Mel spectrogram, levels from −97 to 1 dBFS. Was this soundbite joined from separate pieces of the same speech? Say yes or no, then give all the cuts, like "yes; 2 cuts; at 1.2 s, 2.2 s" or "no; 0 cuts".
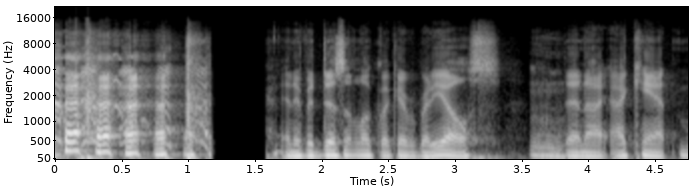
yes; 1 cut; at 1.2 s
